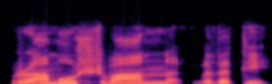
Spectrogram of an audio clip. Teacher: the ah plus ah merges to o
